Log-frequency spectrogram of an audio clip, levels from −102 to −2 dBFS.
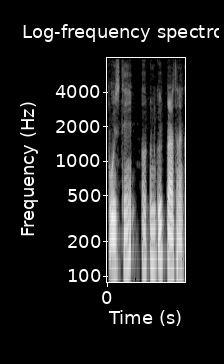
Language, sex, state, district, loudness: Hindi, male, Uttar Pradesh, Hamirpur, -20 LUFS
